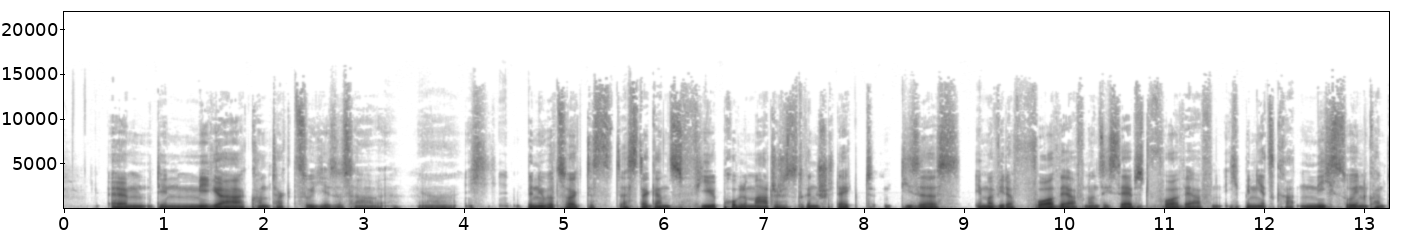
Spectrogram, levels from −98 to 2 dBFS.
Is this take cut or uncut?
uncut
